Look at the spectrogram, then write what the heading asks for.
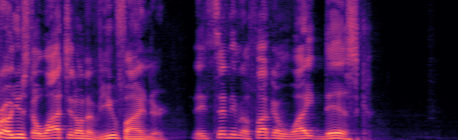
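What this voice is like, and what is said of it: Usual voice. Nothing is said of it.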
